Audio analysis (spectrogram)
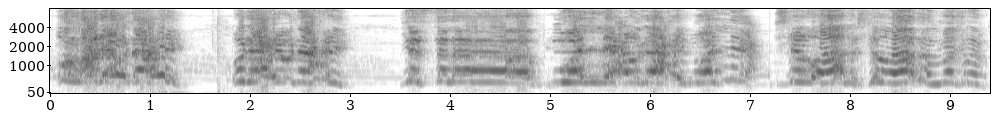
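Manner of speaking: ecstatic high shouting, stretched cries; goal celebration. Real, not acted. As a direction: scream it out like your team just scored. Moroccan player scores, celebration.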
